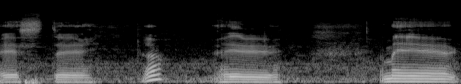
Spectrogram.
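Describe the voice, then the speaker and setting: Talking at a medium pitch, a man is heard with audible room echo and noticeable background noise. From northern Mexico, Chihuahua. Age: 20s. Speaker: amateur podcaster. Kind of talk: solo monologue podcast. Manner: halting, many fillers.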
